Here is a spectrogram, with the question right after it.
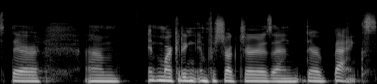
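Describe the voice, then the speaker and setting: A woman talks at a fairly quick pace in a very deep, low pitch with a dark, mellow tone and fairly even intonation. The sound is dry with no echo, and the background is quiet. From Latvia. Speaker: singer-songwriter; guest. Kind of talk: interview. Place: studio. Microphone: studio mic.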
